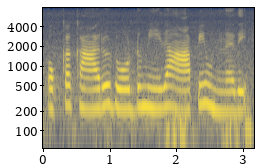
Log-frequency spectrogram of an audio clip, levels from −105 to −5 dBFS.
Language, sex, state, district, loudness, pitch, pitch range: Telugu, female, Telangana, Mahabubabad, -14 LUFS, 225 Hz, 215-245 Hz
